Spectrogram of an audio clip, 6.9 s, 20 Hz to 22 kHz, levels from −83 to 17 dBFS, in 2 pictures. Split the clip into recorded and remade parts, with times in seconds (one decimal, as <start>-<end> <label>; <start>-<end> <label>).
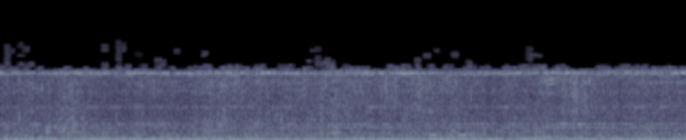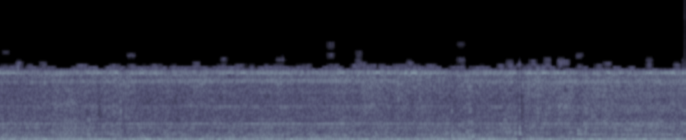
0.0-6.9 recorded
